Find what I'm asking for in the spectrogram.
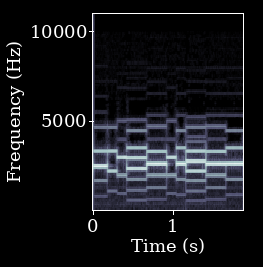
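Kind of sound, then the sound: signal or alarm, cell phone ringing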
